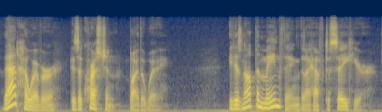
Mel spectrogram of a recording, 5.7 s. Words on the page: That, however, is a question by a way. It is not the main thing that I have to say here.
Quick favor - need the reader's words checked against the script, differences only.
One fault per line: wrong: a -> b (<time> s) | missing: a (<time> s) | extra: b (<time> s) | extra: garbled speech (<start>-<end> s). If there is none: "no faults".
wrong: a -> the (2.1 s)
